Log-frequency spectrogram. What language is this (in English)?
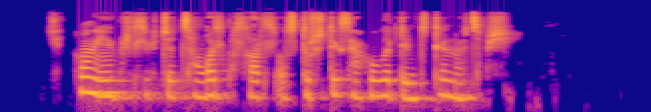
Mongolian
